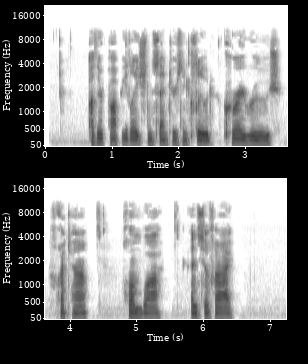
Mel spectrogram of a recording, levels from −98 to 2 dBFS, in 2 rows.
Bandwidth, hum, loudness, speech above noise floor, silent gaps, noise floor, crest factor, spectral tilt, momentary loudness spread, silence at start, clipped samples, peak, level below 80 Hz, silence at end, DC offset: 11 kHz; none; -31 LUFS; 41 dB; none; -71 dBFS; 22 dB; -4.5 dB/octave; 18 LU; 0.2 s; under 0.1%; -8 dBFS; -60 dBFS; 0.8 s; under 0.1%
